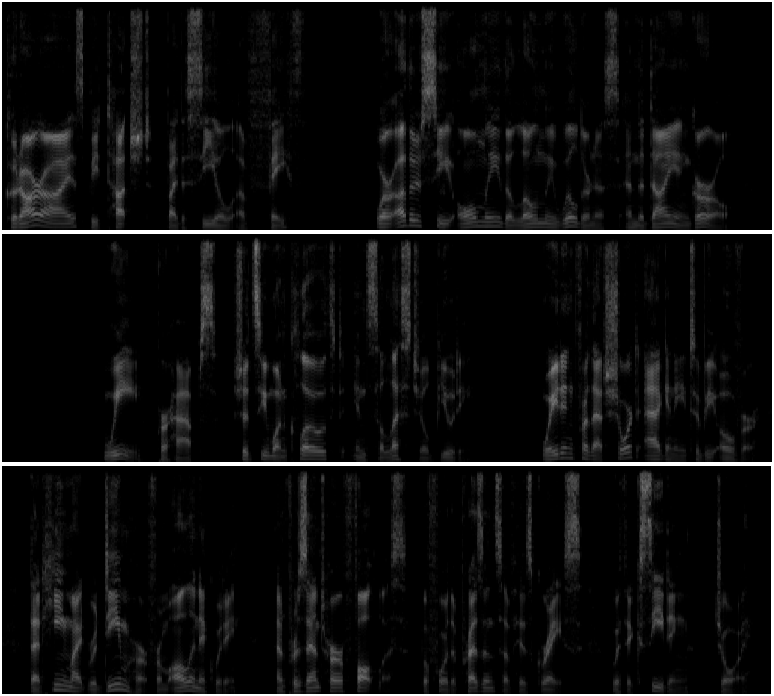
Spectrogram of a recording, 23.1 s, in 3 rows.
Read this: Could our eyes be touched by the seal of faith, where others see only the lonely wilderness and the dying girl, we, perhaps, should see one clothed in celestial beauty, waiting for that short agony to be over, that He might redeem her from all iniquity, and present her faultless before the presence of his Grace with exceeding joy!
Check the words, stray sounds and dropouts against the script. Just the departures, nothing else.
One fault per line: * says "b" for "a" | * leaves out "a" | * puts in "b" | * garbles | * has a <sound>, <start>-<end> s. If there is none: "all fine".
all fine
